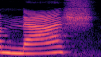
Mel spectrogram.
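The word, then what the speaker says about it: gnash: एन है नोम नो नैश यहां पर है नेट और यह है नस्टिक क्या है नस्टिक जी एन को पढ़ा न क्योंकि जी जो है वो साइलेंट है नंबर 14 पर है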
